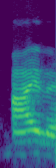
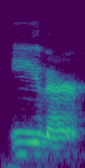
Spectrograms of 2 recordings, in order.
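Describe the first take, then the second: First: The word begins with an 'eye' sound. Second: The word begins with an 'ee' sound. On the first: This is the British way of saying it. "I think the British use either. / I I T H E R" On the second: This is the American way of saying it. "the Americans use / E"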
